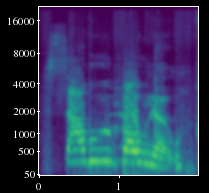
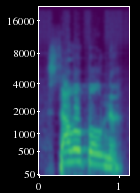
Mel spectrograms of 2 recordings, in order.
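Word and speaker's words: Sawubona: Do you think you know how to pronounce it? Saona. Is that Is that correct? Am I saying it correctly? Yeah. Okay. Saona.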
